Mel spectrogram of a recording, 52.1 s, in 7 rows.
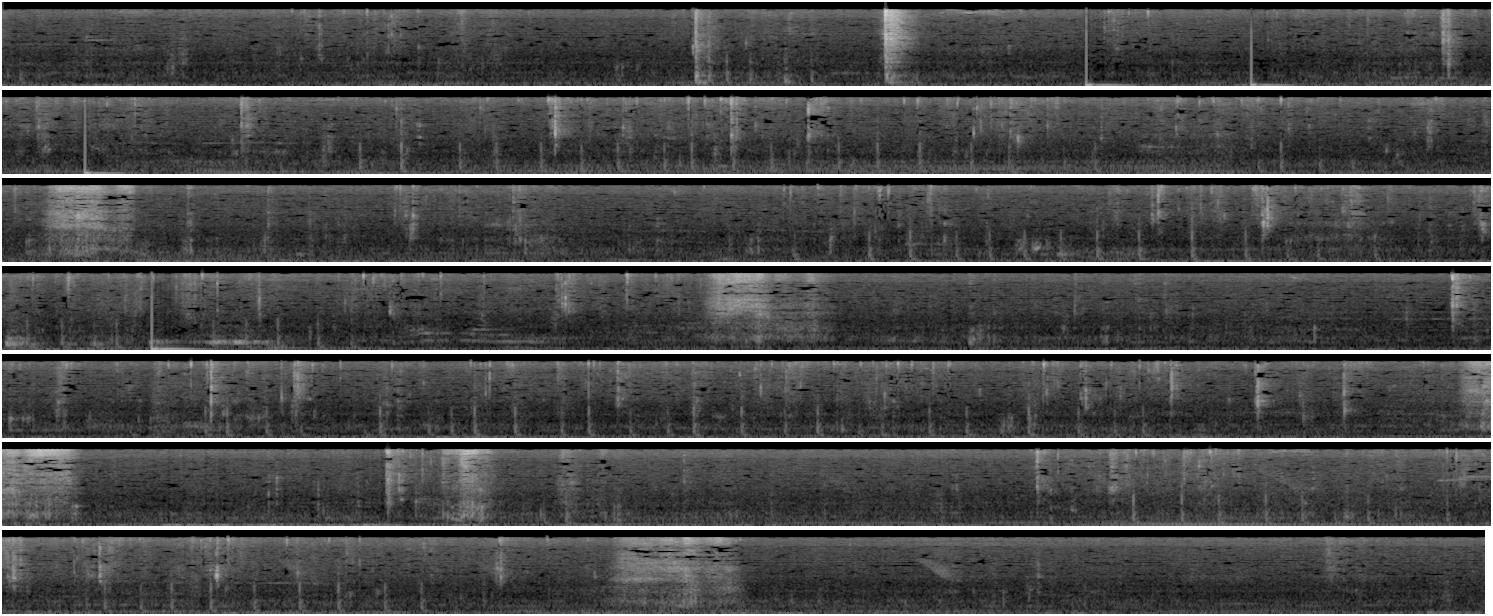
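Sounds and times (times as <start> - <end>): person chewing food: 0.0 - 50.2
wet mouth clicks: 42.3 - 47.3.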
